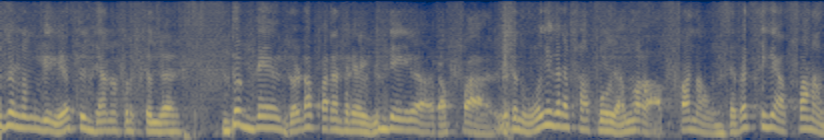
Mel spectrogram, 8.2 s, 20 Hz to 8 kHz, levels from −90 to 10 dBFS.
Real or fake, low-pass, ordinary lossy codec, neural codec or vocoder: fake; none; none; codec, 16 kHz, 2 kbps, FreqCodec, smaller model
